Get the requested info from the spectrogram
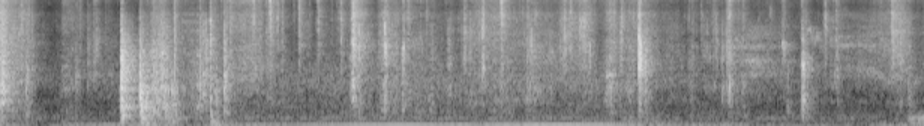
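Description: A few sharp clicks and knocks with light rustling: a measuring rule, pencil and plywood boards being handled on cardboard while wall positions are marked out, over a steady low rumble.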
